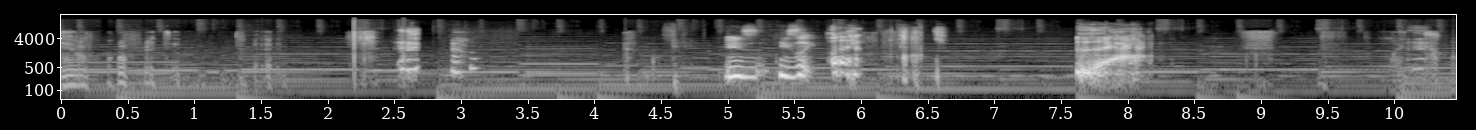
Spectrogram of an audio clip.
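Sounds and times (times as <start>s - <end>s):
speech: 0.0s - 1.6s, 2.6s - 3.2s, 5.0s - 6.0s
harsh wet hacking cough bringing up phlegm: 5.8s - 6.7s, 7.6s - 8.2s.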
